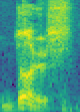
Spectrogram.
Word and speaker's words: Dolph: Numéro 15, Alexis Dolph. Dolph s'écrit D-O-L-P-H. Alexis Dolph. Alexis, qui ça? Dolph. D-O-L-P-H.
